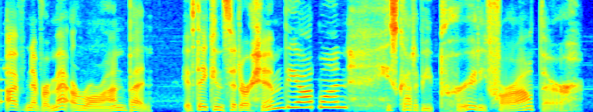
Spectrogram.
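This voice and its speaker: A woman's voice: on the low side, very animated, normal speed. A woman playing a frank, easygoing young tribeswoman in a fantasy video game, talking casually and conversationally. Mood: casual, musing.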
